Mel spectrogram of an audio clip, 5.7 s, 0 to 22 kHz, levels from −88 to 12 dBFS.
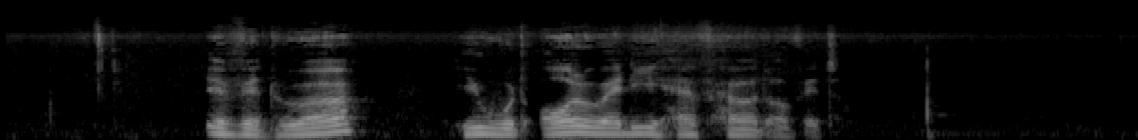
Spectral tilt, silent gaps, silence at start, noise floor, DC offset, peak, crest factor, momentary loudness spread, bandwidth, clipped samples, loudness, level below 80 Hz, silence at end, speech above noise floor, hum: -5 dB/octave; none; 0.45 s; -78 dBFS; under 0.1%; -20 dBFS; 22 dB; 16 LU; 14 kHz; under 0.1%; -40 LUFS; -74 dBFS; 1.5 s; 39 dB; none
